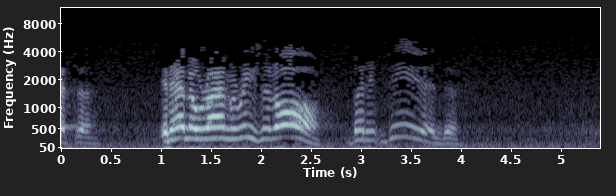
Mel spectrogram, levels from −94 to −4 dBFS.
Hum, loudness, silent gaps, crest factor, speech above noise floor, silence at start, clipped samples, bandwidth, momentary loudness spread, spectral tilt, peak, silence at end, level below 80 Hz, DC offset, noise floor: none; -30 LUFS; none; 18 dB; 28 dB; 0 s; under 0.1%; 5.4 kHz; 19 LU; -9 dB/octave; -14 dBFS; 1.4 s; -58 dBFS; under 0.1%; -58 dBFS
